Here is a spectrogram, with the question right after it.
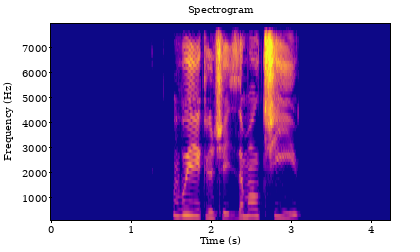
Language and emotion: Russian, angry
